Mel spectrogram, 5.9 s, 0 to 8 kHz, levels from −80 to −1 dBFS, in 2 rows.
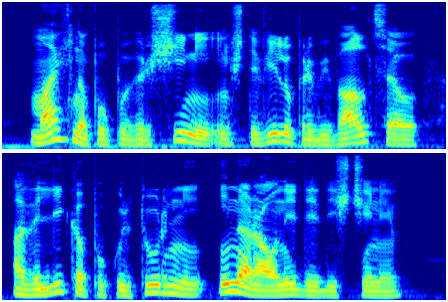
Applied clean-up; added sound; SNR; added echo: none; none; none; none.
